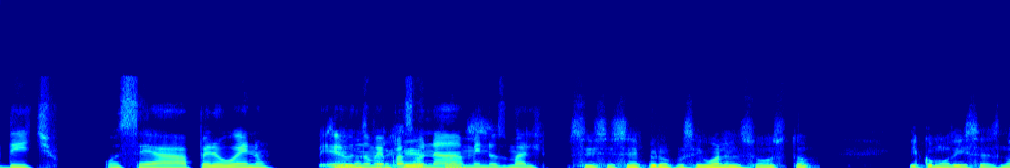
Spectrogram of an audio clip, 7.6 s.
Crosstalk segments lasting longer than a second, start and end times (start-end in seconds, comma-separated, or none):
2.4-3.7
